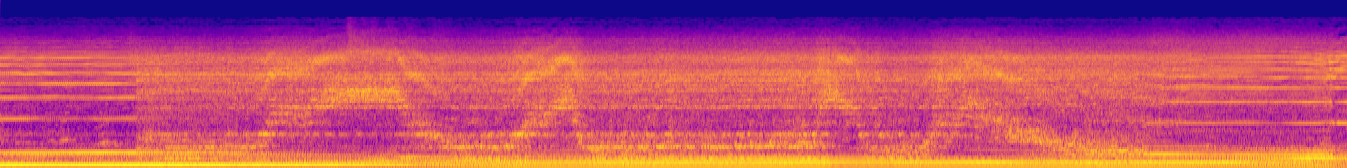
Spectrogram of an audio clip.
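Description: Heavily distorted electric guitar holding long droning notes that change about two and five seconds in, with noisy swooping sweeps rising and falling over them every few seconds.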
